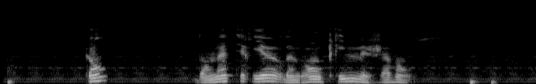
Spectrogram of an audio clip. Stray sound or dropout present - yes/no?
no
